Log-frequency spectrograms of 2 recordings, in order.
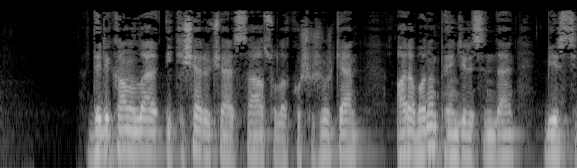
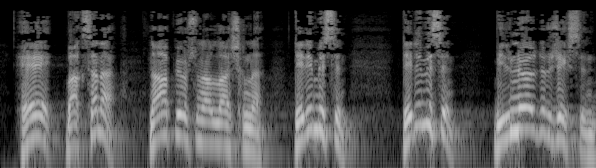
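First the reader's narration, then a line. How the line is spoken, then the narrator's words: Shouted. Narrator (Turkish): diye bağırdı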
